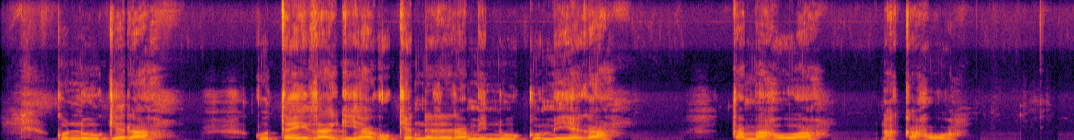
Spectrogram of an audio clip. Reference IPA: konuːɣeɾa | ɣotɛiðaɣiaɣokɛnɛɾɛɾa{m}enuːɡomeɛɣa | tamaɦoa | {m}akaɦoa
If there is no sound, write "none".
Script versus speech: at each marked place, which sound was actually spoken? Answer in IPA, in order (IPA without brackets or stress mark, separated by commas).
m, n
